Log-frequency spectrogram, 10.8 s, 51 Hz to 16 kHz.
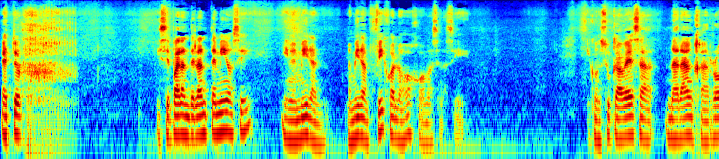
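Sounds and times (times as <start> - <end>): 
speech: 0.0 - 0.6, 2.4 - 7.0, 8.8 - 10.7
voice imitating cat-like purring: 0.1 - 1.2.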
